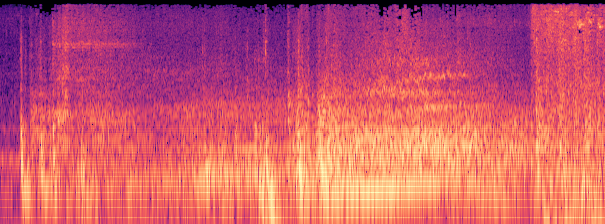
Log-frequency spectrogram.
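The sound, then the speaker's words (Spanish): A car engine roars loudly at full throttle for several seconds, its pitch climbing, with harsh tyre skidding mixed into the continuous noise, as the car reverses in an alley to crash into a police car. “Mete marcha atrás y acelera a tope para chocarse con el vehículo policial.”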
